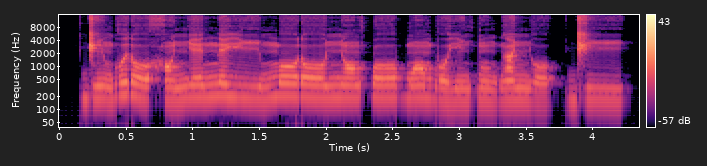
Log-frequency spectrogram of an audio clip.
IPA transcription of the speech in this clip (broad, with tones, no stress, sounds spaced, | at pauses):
d͡ʒ ĩ˨ ɡʷ ɨ˦ ɾ oː˨ h ɔ̃˨ ɲ e˧ n e˦ j iː˨ m oː˦ ɾ oː˧ ɲ ɔ̃˧ k͡p oː˧ b ɔ̃˧ b o˨ j ĩ˨ k͡p ũ˨ ɡ ã˧ ɲ o˨ | d͡ʒ iː˨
